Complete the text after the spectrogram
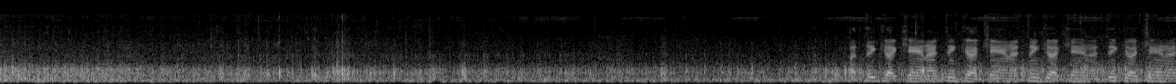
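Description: Skateboard wheels rumble steadily over rough asphalt.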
